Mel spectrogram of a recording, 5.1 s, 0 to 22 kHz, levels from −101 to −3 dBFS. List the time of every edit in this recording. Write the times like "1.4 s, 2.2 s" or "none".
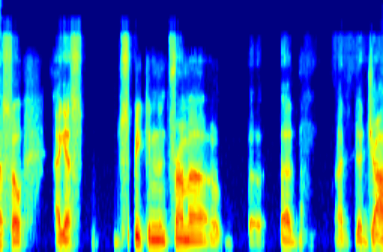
none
